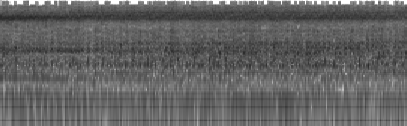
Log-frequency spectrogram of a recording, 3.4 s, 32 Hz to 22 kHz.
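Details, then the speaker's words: 2010 Volkswagen CC 2.0 L engine first start after swapping out the bad engine, hood open, check engine light on: steady, even idle with light quick valvetrain ticking, no misses or knocks. "is running it sounds good looks like uh-huh I might eat you okay all right the car is running praise God"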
